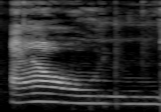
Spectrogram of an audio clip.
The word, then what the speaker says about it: ound: So OU says ow, and then remember when we have two consonants that are different, we have to pronounce both of those. So it says ow, Let's say it together. Ow, Now all together, ound. Good job. So remember to make sure that you pronounce that N and that D.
